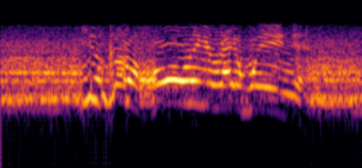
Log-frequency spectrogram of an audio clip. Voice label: eng right wing mood high, speech eng; War Thunder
